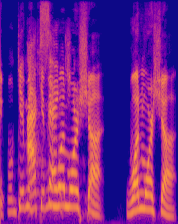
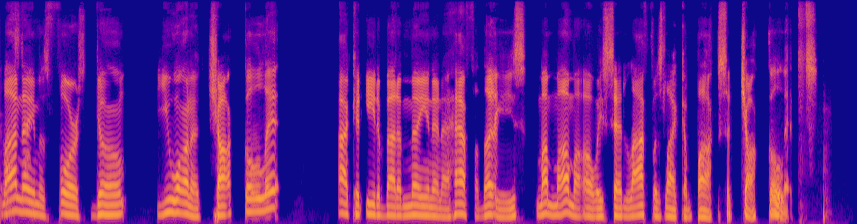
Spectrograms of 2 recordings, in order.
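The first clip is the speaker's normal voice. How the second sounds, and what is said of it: Poor Forrest Gump impression. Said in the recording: “your Forrest Gump accent was horrible. It was, like it needs a huge tune up.”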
